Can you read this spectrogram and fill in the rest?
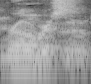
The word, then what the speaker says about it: Roberson: They were just Roberson or Robertson? – Roberson.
